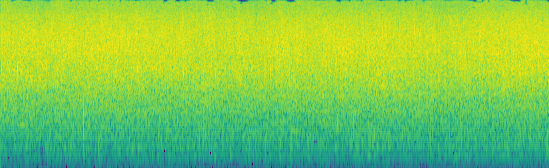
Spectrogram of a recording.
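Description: Flour-breaded meat pieces frying in a skillet of hot grease: a steady sizzle.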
